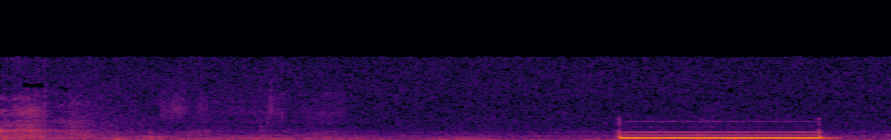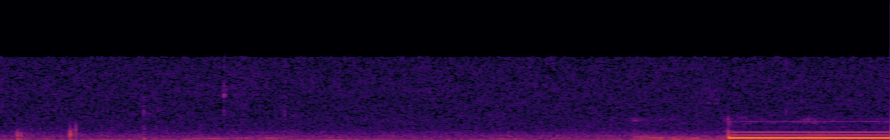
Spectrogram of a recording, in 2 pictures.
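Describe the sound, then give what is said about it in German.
A telephone ringing tone of an outgoing call to a sales lead sounds twice, each a steady, buzzy electronic tone lasting about a second, separated by several seconds of quiet background noise. “Okay, zweimal, das hat jetzt zu lange geklingelt.”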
